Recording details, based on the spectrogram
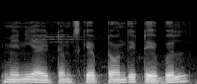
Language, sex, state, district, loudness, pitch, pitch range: English, male, Karnataka, Bangalore, -13 LUFS, 110 Hz, 105-115 Hz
